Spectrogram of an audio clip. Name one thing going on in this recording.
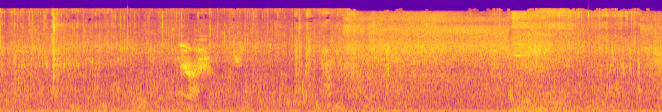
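Water gushes and splashes steadily from a spout.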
